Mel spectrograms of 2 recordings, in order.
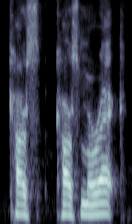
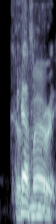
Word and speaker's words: Kaczmarek: Will Karsmarek, and that how you spell it? Karsmarek or Karsmarek? Kaczmarek, yeah. Kaczmarek, that's it.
